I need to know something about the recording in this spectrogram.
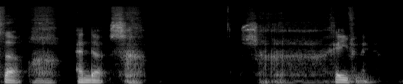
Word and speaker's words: Scheveningen: If you want to learn Dutch, better pronounce the and the Scheveningen. Scheveningen.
